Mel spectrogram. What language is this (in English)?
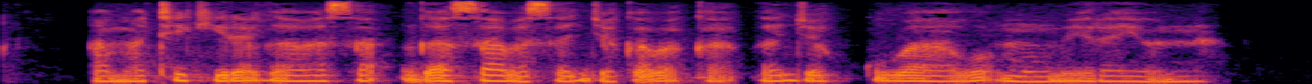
Ganda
